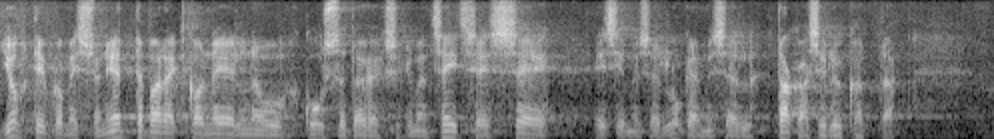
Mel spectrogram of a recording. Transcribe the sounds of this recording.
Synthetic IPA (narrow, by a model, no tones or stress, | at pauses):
juht̪ivko̞misːjo̞nʲie̞t̪ːe̞pɑne̞kːˑo̞nːe̞ːlnəukuːsːɑd̪̥ɑyɦeksɑkyment̪se̞jt̪sesːe̞ː | e̞sʲime̞se̞lːuɡe̞mise̞lt̪ɑɡ̥ɑsilykːˑɑt̪ːɑ̰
